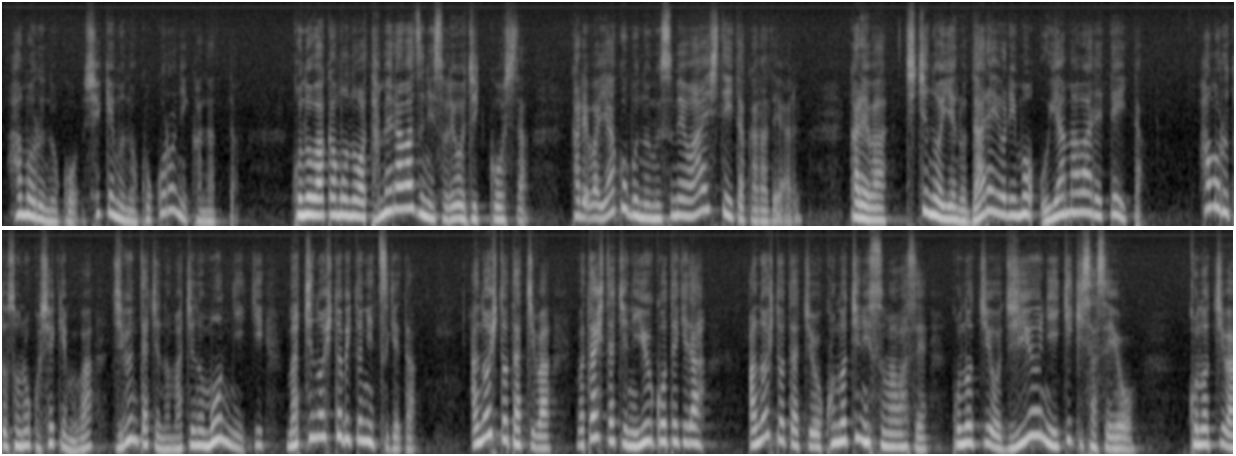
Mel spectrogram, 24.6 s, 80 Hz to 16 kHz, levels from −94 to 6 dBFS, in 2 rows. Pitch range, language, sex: 200-290 Hz, Japanese, female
